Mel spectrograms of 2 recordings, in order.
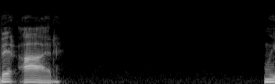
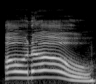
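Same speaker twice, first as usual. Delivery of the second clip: high, loud dismayed "oh no"; shocked outcry; 3 dB louder than usual. Acted. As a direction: cry out in stunned dismay. Shocked at the mother revelation.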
